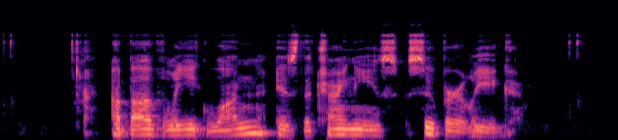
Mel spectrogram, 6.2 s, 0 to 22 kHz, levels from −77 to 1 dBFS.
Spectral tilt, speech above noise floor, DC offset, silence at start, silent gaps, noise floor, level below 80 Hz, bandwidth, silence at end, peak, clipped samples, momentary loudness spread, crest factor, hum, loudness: -3.5 dB/octave; 52 dB; under 0.1%; 0.75 s; none; -71 dBFS; -58 dBFS; 9.6 kHz; 0.4 s; 0 dBFS; under 0.1%; 18 LU; 20 dB; none; -19 LUFS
